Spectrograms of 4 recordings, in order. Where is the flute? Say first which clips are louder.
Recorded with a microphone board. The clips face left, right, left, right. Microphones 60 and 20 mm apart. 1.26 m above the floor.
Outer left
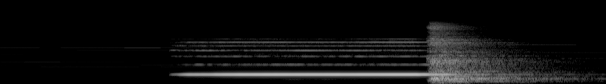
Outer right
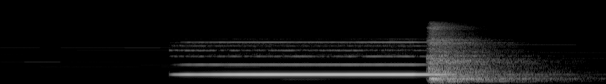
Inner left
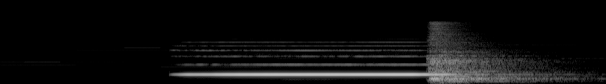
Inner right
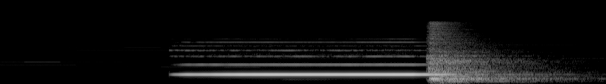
Outer right 1 dB, inner right 1 dB; 40° right (ahead or behind), 0.6 m.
